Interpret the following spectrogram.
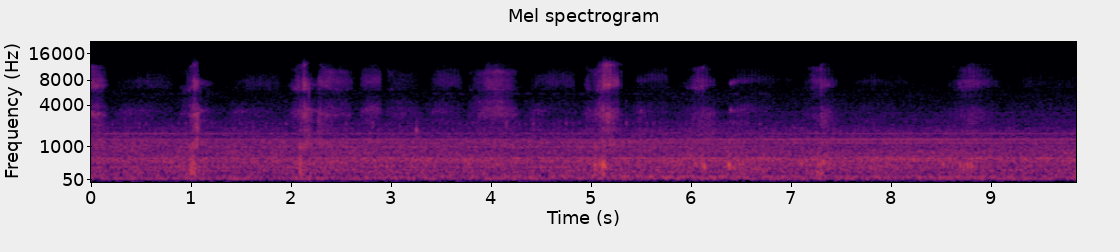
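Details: Dominic, a fat pet cat, snoring softly while napping: quiet breathy hisses return about once a second in an even rhythm over a faint steady background hum.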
